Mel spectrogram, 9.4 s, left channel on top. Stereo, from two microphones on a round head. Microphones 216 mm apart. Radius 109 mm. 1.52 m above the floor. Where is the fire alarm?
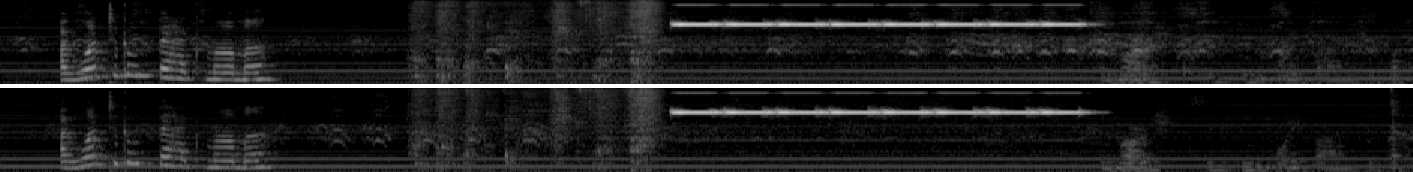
30° right (ahead or behind), 0.8 m.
